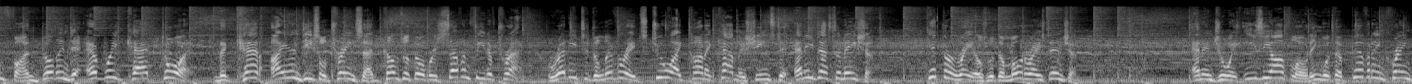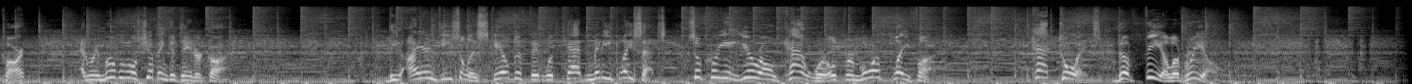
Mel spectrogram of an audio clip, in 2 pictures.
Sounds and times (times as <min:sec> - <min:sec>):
Speech: 0:00.0 - 0:10.8, 0:11.9 - 0:16.5, 0:18.0 - 0:23.6, 0:24.4 - 0:26.4
Music: 0:00.0 - 0:28.2.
